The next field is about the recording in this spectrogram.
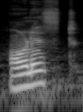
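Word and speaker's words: honest: হয় তখন এ বসে এইচের উচ্চারণ না হলে অনুচ্চারিত থাকলে যেমন অনার অনেস্ট এইরকম হলে এন বসবে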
